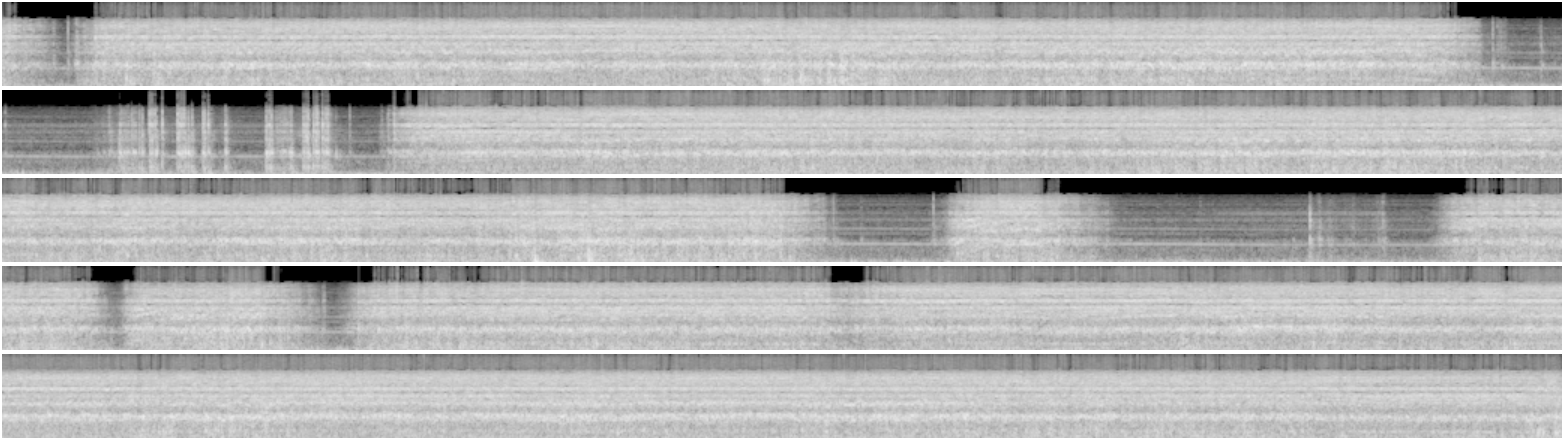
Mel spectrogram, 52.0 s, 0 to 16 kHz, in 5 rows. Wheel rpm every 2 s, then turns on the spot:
120, 230, 230, 230, 170, 10, 80, 230, 240, 230, 230, 230, 210, 70, 10, 100, 110, 200, 180, 220, 220, 220, 230, 220, 230, 220.
10-12 30-32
